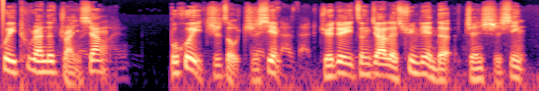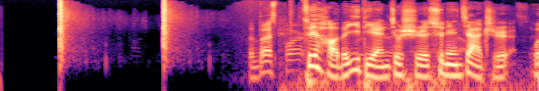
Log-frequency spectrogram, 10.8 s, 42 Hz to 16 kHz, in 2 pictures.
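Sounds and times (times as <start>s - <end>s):
speech: 0.0s - 5.4s, 7.9s - 10.7s
gunshots during marine shooting practice at moving targets: 6.0s - 7.5s.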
